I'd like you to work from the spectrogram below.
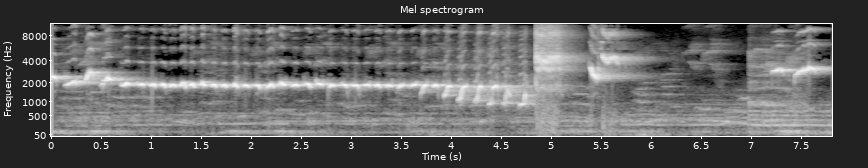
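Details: A white-rumped shama, roused into singing back, gives a long fast pulsing trill that slowly drops in pitch and stutters. A loud harsh burst follows, then a high whistle, over faint low background tones.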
